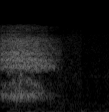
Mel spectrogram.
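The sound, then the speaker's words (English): A deep breath in, taken on a count at the start of a morning session: one soft, airy inhale that fades after about half a second, faint and alone. “let's just take the biggest, deepest breath of the day. One, two, three, breathe in.”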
